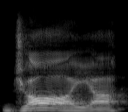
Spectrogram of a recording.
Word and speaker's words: gioia: When you say the noun, it's open. Gioia, because the stress is on the O.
